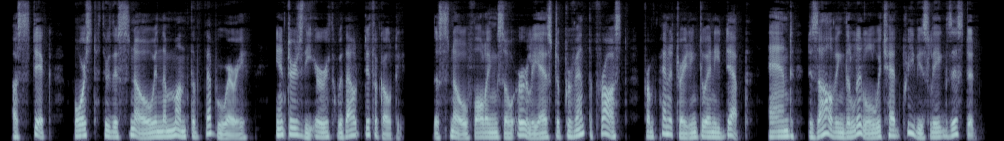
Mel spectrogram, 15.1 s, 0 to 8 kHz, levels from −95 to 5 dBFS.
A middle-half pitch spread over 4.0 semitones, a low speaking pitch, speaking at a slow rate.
No: average, 5.2 semitones; low, 100 Hz; average, 155 wpm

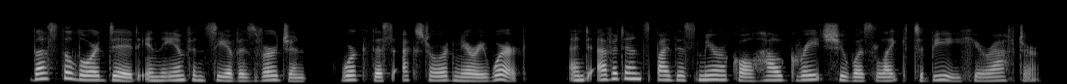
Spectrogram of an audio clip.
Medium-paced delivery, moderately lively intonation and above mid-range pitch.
Yes: average, 155 wpm; average, 3.3 semitones; high, 195 Hz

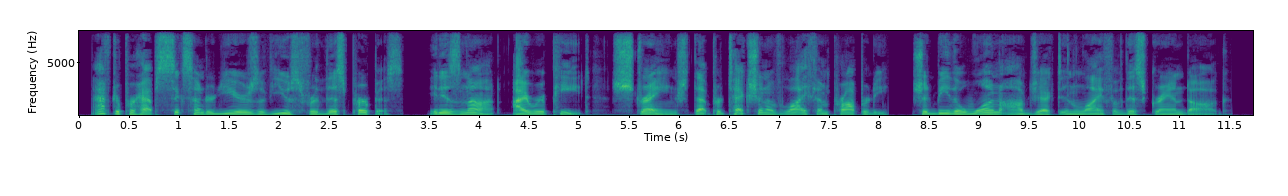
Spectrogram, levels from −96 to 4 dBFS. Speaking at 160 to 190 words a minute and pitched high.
No: average, 170 wpm; low, 115 Hz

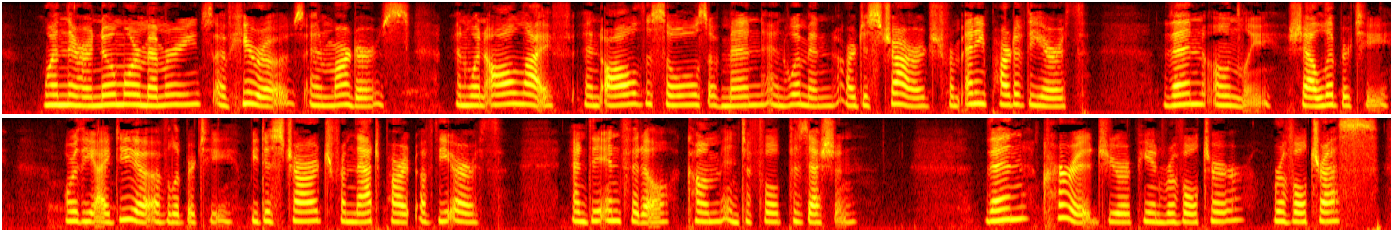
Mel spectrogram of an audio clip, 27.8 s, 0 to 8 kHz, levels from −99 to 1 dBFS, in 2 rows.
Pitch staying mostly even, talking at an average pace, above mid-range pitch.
No: narrow, 2.0 semitones; slow, 125 wpm; very high, 250 Hz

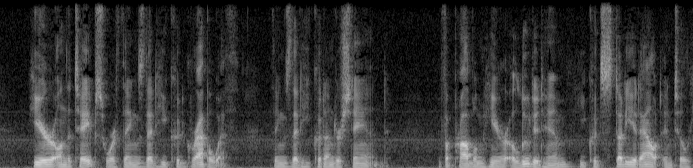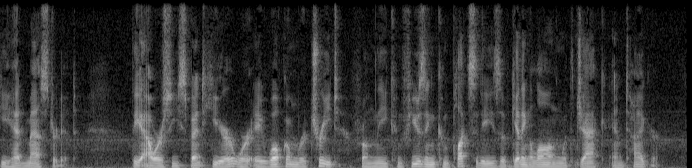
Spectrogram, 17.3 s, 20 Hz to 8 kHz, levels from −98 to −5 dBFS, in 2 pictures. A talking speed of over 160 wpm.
Yes: average, 180 wpm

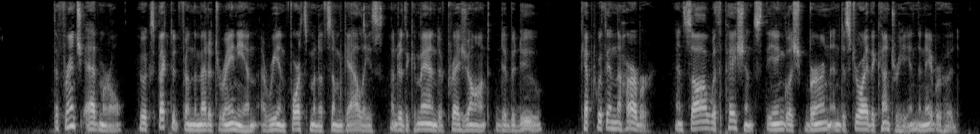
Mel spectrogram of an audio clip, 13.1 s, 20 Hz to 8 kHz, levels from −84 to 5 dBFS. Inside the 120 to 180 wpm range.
Yes: average, 175 wpm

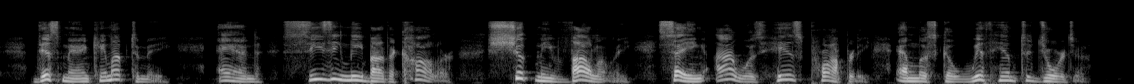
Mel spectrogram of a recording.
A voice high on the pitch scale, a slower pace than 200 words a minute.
No: medium, 170 Hz; average, 145 wpm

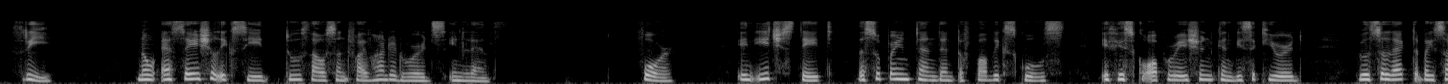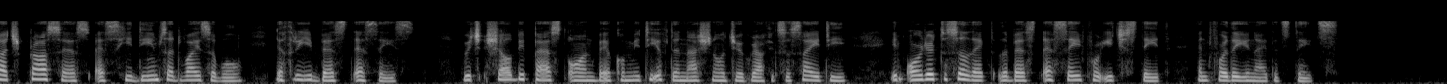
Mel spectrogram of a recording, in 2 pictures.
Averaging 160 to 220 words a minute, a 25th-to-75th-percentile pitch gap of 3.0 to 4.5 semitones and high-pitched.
No: slow, 135 wpm; average, 3.6 semitones; high, 195 Hz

